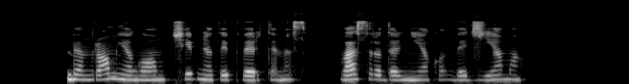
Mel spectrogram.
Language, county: Lithuanian, Vilnius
